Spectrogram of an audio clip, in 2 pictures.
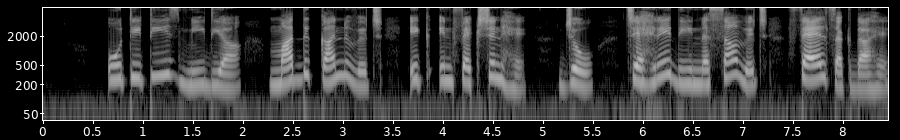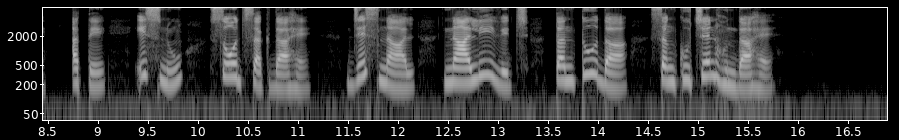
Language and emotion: Punjabi, neutral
